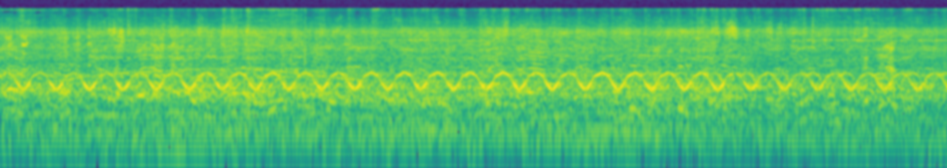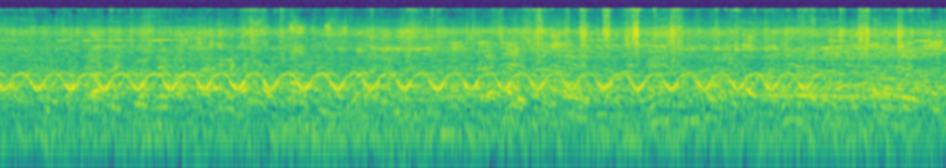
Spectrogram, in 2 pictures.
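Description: A large outdoor crowd murmurs and shouts.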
